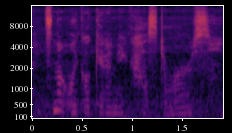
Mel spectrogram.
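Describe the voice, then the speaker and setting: A woman's voice: medium pitch, fast, heavy background noise, close to an everyday voice. A woman voicing a discouraged shopkeeper in a video game, muttering with resignation in the distance. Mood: resigned. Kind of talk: video game background character line. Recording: distant in-game chatter under loud music.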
